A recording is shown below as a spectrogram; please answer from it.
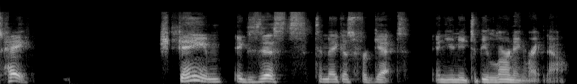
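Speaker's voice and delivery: usual speaking voice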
